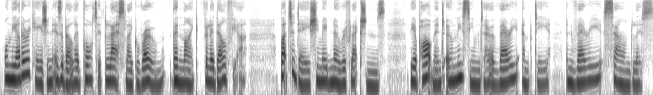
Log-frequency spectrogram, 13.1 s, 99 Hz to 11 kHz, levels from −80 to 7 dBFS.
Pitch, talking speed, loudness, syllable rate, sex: 190 Hz, 145 wpm, -20 LUFS, 4.5 syllables/s, female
